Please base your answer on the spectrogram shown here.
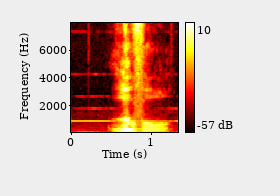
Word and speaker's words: Louisville: I'm 31, a waitress in Louisville, Kentucky. Louisville if you say it right.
